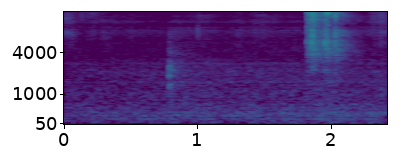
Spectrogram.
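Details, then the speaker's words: Bench test of a car starter relay (pins 85/86 coil, 30/87 contacts), battery supply applied to the coil: two crisp light clicks about a second apart as the contacts close and open; the relay switches normally. "Relay coil किंवा relay जो okay आहे की नाही हे बघण्यासाठी आपण असा आवाजानं check करू शकतो. तर कॉन्टॅक्ट होताना आणि कॉन्टॅक्ट तुटताना आवाज येतो, असा आवाज येतो."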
